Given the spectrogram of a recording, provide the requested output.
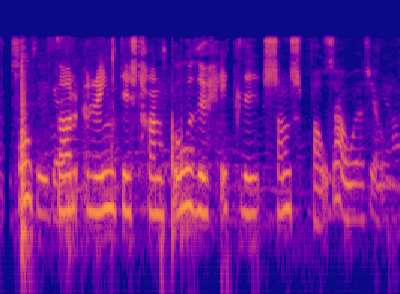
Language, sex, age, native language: Icelandic, male, 12, Icelandic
